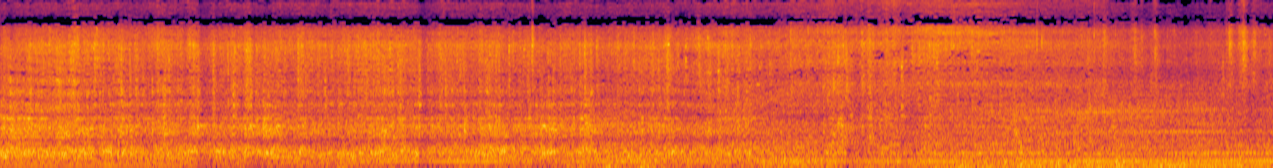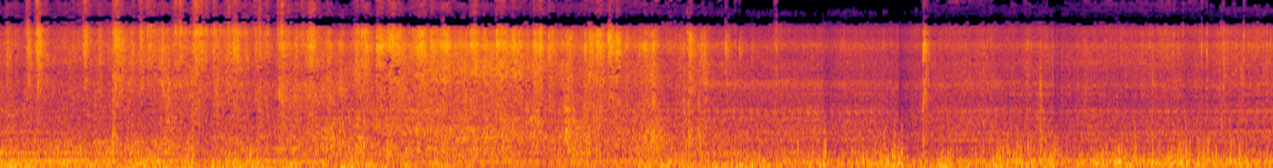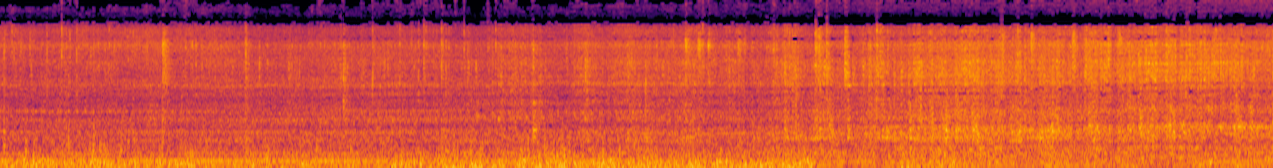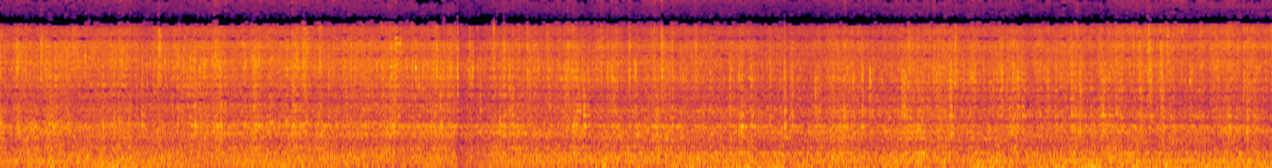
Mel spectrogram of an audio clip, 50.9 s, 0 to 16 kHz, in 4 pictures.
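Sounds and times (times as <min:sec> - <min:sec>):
stalks cracking: 0:00.0 - 0:20.7, 0:23.0 - 0:50.9
shredder rotor chopping stalks: 0:00.0 - 0:50.9
tractor diesel engine running: 0:00.0 - 0:50.9.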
